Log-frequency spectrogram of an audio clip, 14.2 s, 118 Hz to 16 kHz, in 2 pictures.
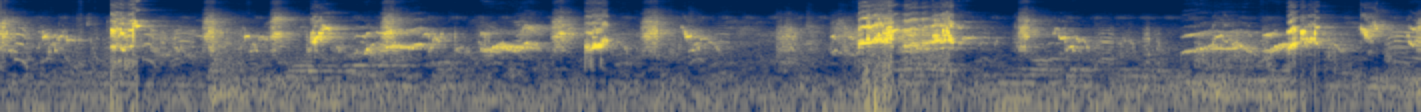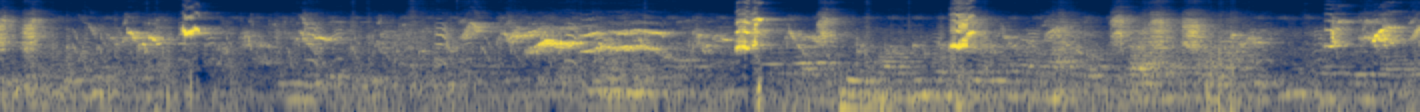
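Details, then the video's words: Fischer's lovebirds, a green pair, singing and chirping on October 16, 2023: a steady stream of harsh, squeaky, high-pitched chatter and squawks, rising and falling in uneven bursts without pause. "Lovebird Singing & Chirping Sounds- Green Fischer Pair nicely"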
